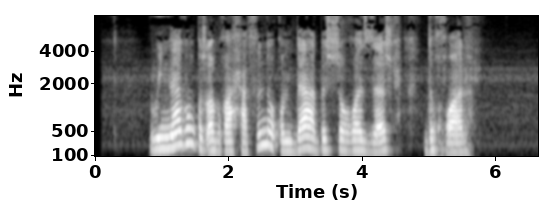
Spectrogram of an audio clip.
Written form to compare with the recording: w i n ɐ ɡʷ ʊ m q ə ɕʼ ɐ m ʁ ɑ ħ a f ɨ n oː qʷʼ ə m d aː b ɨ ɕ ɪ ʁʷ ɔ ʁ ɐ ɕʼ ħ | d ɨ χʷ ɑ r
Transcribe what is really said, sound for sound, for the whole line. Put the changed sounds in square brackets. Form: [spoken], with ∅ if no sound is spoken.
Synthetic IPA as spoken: w i n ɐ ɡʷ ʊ m q ə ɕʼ ɐ [b] ʁ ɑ ħ a f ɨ n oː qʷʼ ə m d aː b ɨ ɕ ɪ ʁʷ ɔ [z] ɐ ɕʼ ħ | d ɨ χʷ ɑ r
